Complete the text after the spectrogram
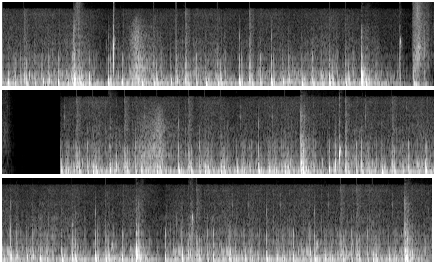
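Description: Wooden blocks are chopped with rapid, repeated knocks.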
